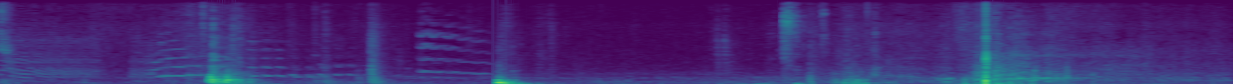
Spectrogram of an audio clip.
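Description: A bedroom door knocking and thumping as a dog comes in, with a short squeak about two seconds in. Then rustling and a sharp click as the camera is picked up and handled.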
